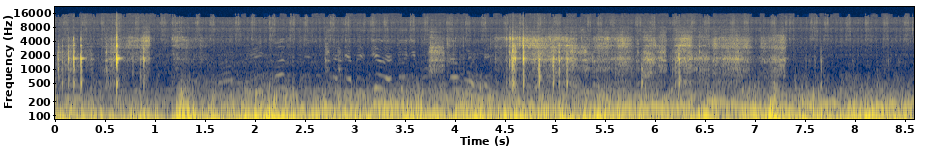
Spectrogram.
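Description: Wind buffeting an action camera's microphone as a low, uneven rumble, with scattered clicks and rustles of paragliding harness buckles and straps being handled and fastened, and faint voices.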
